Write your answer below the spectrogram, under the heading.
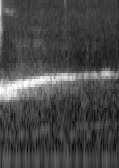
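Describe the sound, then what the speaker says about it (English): A distant ambulance siren passes by as a single faint, rising wail that holds steady briefly. "an ambulance goes by"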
